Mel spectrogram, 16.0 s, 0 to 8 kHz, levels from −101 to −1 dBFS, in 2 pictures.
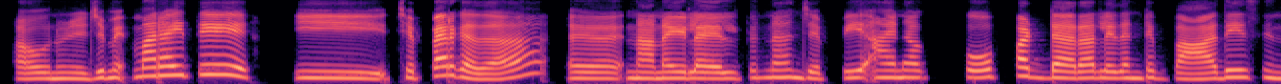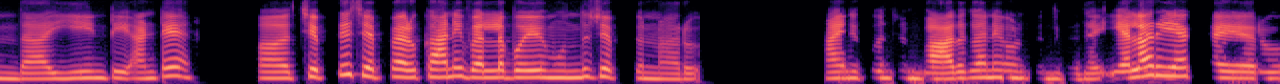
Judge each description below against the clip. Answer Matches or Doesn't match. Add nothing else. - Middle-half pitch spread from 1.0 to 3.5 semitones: Matches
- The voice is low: Doesn't match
